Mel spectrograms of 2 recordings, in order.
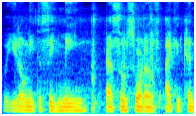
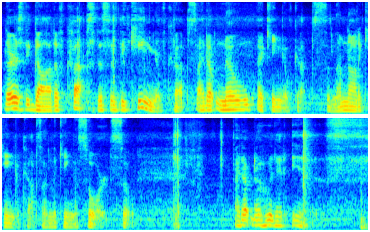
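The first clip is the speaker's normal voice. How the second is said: ordinary talk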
